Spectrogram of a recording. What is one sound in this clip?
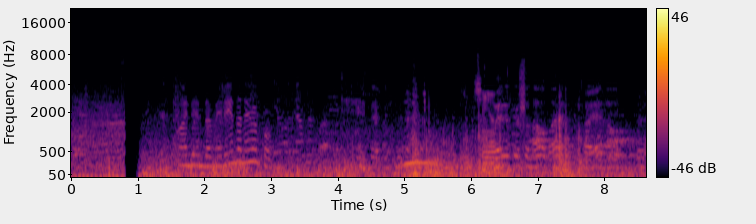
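A middle-aged woman talks and laughs close by.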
